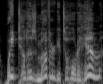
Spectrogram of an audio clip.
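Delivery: put-on a villager joking about the boy's mother; mocking villager. A narrator's reading. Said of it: "added yet another".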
